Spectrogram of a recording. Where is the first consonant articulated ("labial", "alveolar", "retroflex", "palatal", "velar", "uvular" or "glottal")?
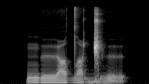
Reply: velar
